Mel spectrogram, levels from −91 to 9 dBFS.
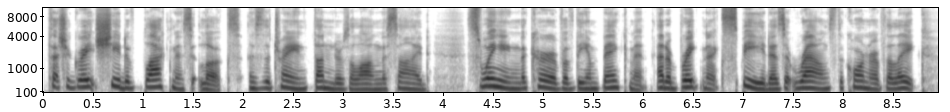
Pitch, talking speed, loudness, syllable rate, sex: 195 Hz, 220 wpm, -19 LUFS, 5.1 syllables/s, female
